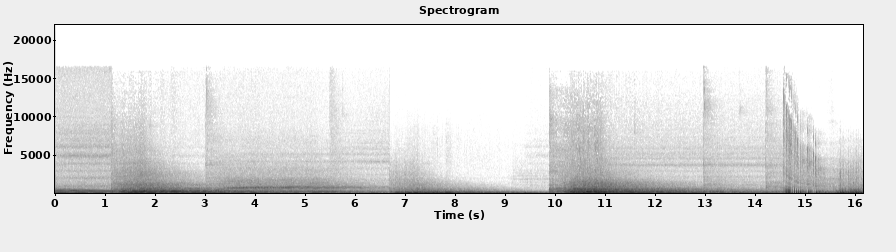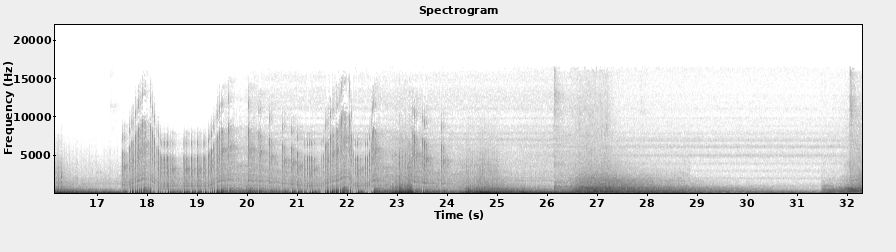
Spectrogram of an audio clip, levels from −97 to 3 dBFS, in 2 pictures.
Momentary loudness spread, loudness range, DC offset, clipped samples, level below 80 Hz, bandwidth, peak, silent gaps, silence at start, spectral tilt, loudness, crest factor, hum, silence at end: 17 LU; 9 LU; under 0.1%; under 0.1%; -30 dBFS; 10.5 kHz; -6 dBFS; none; 0 s; -8.5 dB/octave; -28 LUFS; 20 dB; none; 0 s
